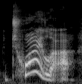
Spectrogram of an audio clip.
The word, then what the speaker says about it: Twila: girls that we love is Twila actually it rhymes with aiyla Twila I heard this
